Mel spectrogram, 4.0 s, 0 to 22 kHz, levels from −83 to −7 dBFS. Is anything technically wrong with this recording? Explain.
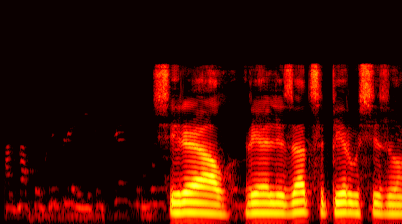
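No, nothing is technically wrong with this audio.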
